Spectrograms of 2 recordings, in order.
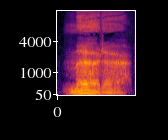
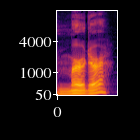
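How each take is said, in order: First: Lower, drawn-out mock drama; mock-ominous echo. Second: Said in the usual way. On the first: Host echoing the crime for effect, mock-ominous. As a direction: echo it as a playful dark sting.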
